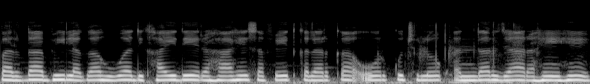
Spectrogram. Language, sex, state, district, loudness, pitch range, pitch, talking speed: Hindi, female, Chandigarh, Chandigarh, -11 LUFS, 190-205 Hz, 200 Hz, 190 wpm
